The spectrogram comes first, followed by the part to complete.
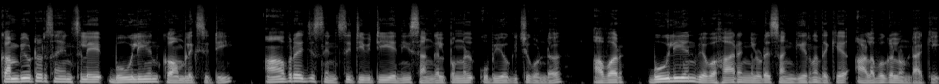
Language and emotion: Malayalam, neutral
